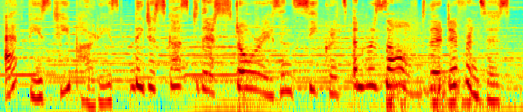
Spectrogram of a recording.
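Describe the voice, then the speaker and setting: A woman's voice: sits high, big pitch swings, normal speed, over music. An actress playing a playful, worldly mage mother in a video game, with a theatrical storytelling manner.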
